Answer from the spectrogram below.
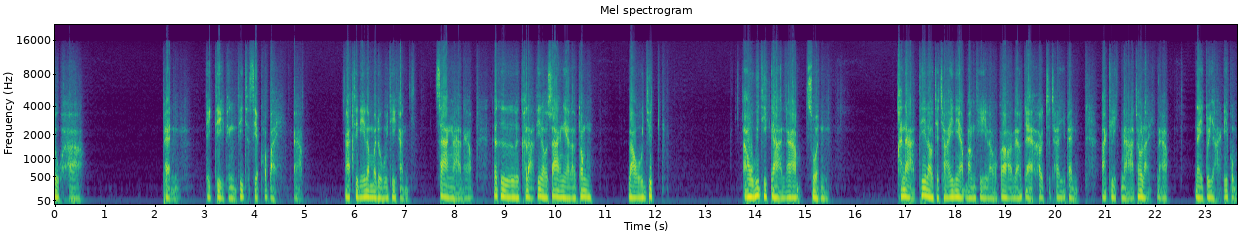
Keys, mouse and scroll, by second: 0.2 click, 2.2-5.0 drag, 5.7 click, 6.6 click, 7.0 right click, 8.7 right click, 15.2 click.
